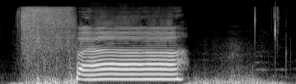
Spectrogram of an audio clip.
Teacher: We stretch this letter for 2 seconds, and this letter originate when inner portion of the lip of the lower lip meets the edge of the upper central incisors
